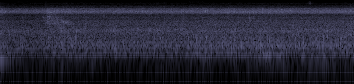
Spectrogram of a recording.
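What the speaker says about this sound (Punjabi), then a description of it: "ਹੁਣ ਆਪਾਂ ਇਹਦੇ ਵਿੱਚ ਆਪਣੀਆਂ ਮੱਠੀਆਂ ਨੇ ਜਿਹੜੀਆਂ ਪਾ ਦਾਂਗੇ ਆਪਾਂ ਸਿਮ ਤੇ ਕਰਕੇ ਪਕਾਵਾਂਗੇ" Wheat flour and jaggery mathiyan frying in hot oil over a low flame, a faint, steady broadband sizzle and hiss running throughout with no talking.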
